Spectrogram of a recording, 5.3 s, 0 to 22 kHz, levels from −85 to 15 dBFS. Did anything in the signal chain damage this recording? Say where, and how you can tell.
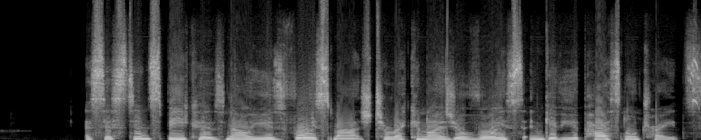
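Yes. Hard clipping runs through the whole speech clip: every loud syllable carries a harsh, buzzy fuzz. The level was driven about 13 dB past what a converter or fixed-point format stage could pass, so around a tenth of samples hit the ceiling and were cut flat.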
